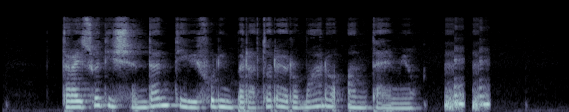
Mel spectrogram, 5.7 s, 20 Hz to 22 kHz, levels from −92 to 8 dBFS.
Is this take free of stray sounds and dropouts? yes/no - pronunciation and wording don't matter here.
no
